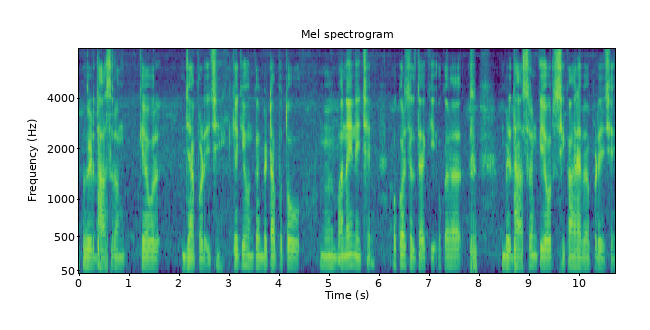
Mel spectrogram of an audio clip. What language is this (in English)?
Maithili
